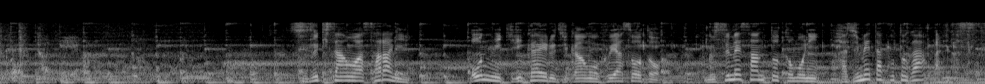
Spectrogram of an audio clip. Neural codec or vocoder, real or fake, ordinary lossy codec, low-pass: codec, 16 kHz, 16 kbps, FunCodec, trained on Chinese and English, 50 frames a second; fake; none; 7.2 kHz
